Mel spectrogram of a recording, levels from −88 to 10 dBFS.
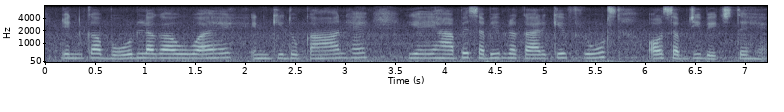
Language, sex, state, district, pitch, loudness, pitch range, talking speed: Hindi, female, Maharashtra, Nagpur, 215 Hz, -18 LUFS, 200-225 Hz, 155 wpm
